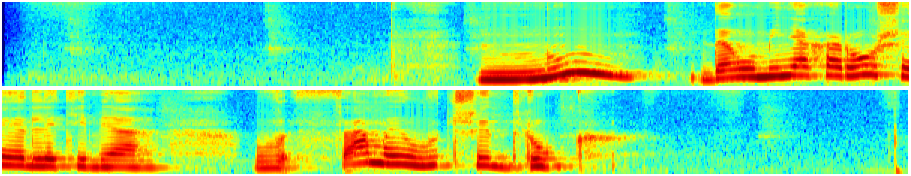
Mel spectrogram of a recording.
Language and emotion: Russian, positive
